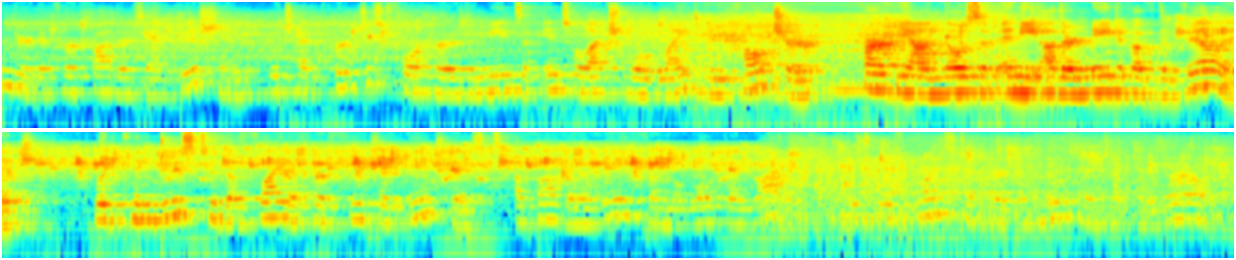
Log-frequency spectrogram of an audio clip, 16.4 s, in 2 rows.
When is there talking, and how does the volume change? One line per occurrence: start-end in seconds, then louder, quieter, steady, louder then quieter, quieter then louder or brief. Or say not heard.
0.0-16.3 louder then quieter.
